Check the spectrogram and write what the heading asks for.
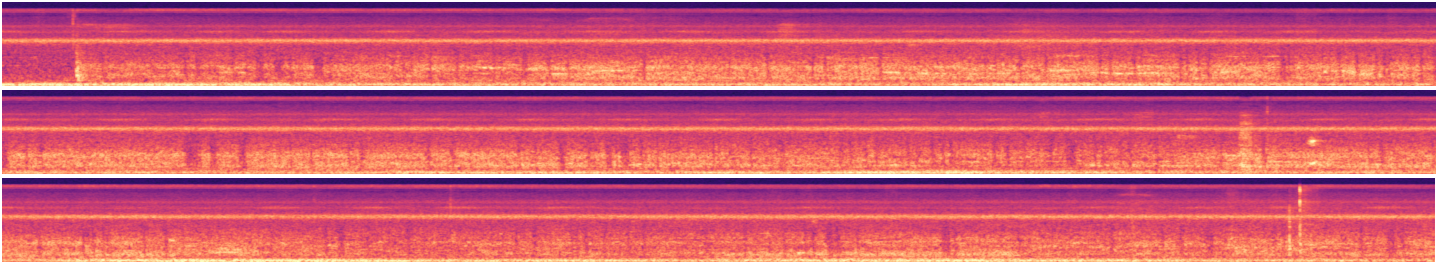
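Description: Insects, likely crickets, chirring in a steady high-pitched tone over a low, wavering background hum.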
